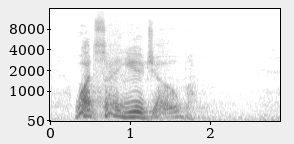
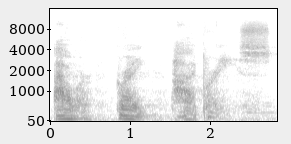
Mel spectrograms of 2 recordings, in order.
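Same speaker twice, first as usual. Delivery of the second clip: hushed whisper; 11 semitones lower, 19 dB quieter, much slower than usual. Real, not acted. Preacher whispering to the congregation about Christ. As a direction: drop to a breathy whisper.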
